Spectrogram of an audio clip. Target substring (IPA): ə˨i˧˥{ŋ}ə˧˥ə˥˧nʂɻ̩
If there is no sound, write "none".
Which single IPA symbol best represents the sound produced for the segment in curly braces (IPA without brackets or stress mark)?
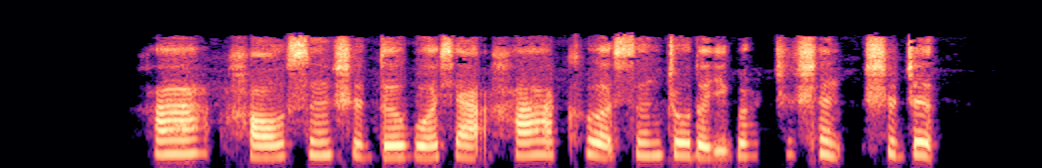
ɡ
